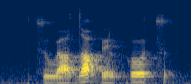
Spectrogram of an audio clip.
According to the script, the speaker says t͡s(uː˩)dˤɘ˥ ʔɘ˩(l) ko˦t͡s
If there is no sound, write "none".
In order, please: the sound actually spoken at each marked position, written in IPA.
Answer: uː˩, l

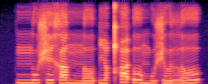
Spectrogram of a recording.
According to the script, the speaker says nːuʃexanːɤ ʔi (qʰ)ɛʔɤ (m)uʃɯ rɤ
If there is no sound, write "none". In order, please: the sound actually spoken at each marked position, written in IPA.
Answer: qʰ, m

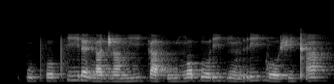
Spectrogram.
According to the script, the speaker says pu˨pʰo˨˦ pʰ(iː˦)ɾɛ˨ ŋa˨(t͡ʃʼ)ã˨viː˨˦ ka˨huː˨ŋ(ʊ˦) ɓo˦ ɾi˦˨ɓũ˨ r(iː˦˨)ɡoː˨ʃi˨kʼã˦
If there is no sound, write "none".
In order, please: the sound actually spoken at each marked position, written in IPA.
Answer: iː˦, d͡ʒ, ɔ˦, iː˦

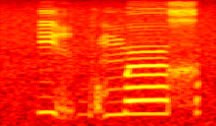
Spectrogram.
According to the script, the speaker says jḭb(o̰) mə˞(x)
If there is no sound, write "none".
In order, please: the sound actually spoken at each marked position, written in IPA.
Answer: o̰, x

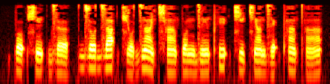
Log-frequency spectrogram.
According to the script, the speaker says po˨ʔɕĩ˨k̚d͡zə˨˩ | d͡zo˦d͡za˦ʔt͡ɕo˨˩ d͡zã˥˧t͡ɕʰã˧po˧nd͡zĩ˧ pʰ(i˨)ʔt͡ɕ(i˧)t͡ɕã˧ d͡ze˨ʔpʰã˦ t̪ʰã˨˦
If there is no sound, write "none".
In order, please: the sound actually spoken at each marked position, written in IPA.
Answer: i˦, i˧

